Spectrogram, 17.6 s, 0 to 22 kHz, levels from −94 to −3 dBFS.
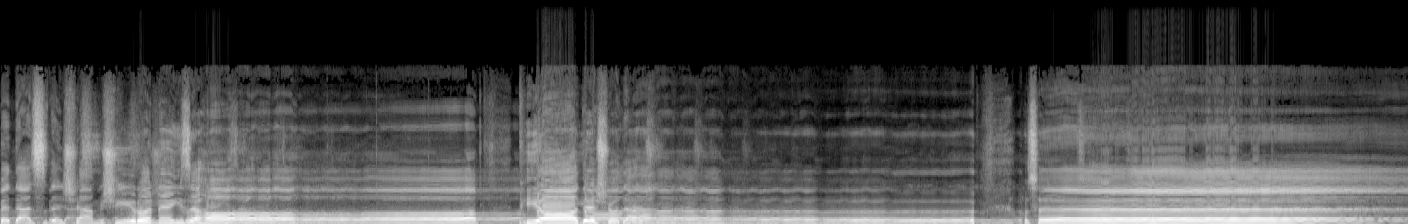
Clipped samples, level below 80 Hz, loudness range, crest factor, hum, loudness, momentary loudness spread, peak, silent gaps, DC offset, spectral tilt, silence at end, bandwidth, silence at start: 0.4%; -56 dBFS; 11 LU; 10 dB; none; -11 LUFS; 14 LU; 0 dBFS; none; under 0.1%; -5 dB/octave; 0 s; 14.5 kHz; 0 s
